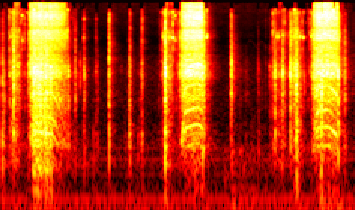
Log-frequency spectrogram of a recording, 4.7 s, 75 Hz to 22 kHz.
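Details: Makita DTD154 brushless impact driver before repair, apparently dropped from a height: short, harsh, uneven high whirring with rubbing, running rough. The needle bearing in the front gearcase has collapsed.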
